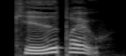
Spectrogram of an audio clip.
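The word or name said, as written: kædebrev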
